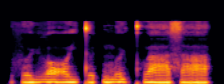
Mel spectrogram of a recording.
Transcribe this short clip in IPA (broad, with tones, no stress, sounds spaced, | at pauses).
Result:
f ɵ˨˥ ɥ l ɔː˧ j t̪ ɵ˨ t̚ m ɵ˥ ɥ kʷʰ aː˧ s aː˨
